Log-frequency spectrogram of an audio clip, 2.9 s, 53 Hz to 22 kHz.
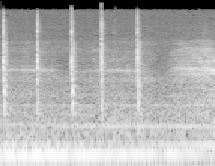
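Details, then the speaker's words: Yard Machines 20hp 42-inch lawn tractor with starter trouble, key switched to on: five sharp clicks about half a second apart over a steady low hum as the starting solenoid clicks; starter, key switch and solenoid later tested good. "I poked around on the starter and I figured out which one of these lines when you turn it to on and you can hear a click over here when I do that hear that"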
